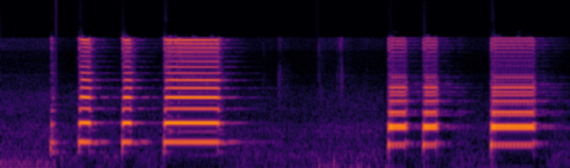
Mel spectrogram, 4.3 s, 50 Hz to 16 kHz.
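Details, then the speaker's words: Nissan Qashqai J11, direct comparison of the original horn and the newly installed horn. Two sets of clean toots, two short and one long each, with steady clear pitch and no rasp; horns working properly. "let's see what it sounds like in comparison to the other one do a direct comparison now from the old one to the new one"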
